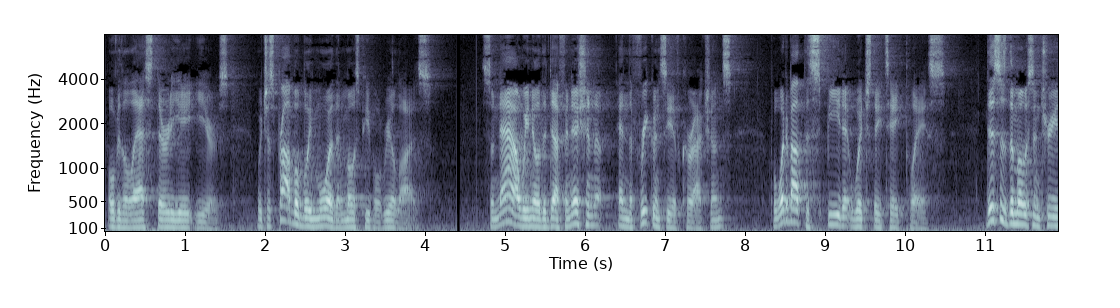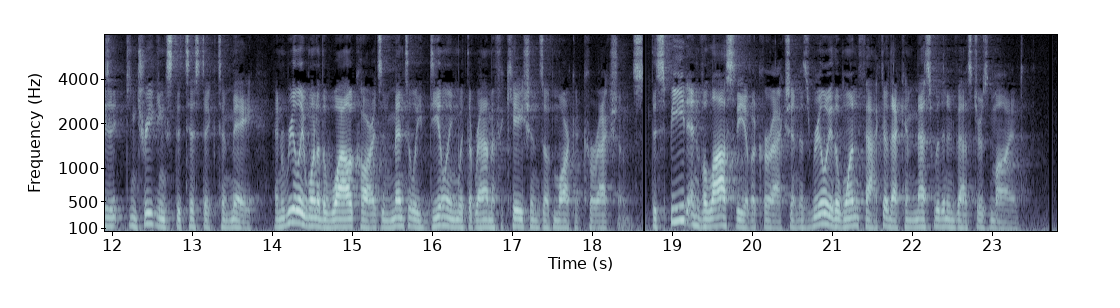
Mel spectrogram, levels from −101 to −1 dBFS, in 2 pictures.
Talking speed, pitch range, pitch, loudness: 195 wpm, 105-130 Hz, 115 Hz, -26 LUFS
